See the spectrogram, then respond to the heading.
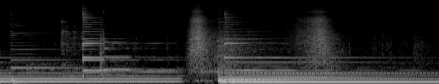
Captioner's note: poster tearing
